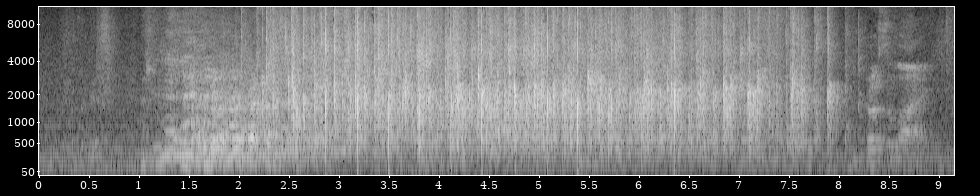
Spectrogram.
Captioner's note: laughter and applause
